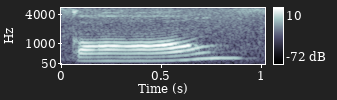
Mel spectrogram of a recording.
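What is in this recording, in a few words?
"gong2", Cantonese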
